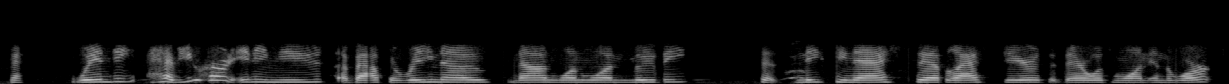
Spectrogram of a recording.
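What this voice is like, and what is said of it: Noticeable regional accent. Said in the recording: “I like your accent already.”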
